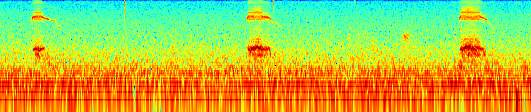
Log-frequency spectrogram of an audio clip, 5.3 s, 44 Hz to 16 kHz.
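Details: Kenta, a male pet hedgehog born 15 January 2020, snores while asleep: three faint whistly squeaks with a falling high tone, one every two seconds or so, over a steady low hum.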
